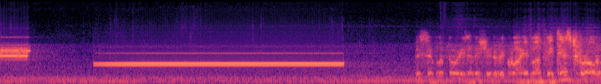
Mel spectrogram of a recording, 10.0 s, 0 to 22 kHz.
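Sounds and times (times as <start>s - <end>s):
low rumble: 0.0s - 10.0s
two-tone alert signal: 1.6s - 5.8s.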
